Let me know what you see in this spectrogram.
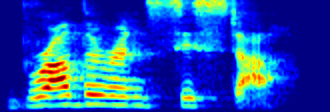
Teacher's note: the R becomes a linking R. We link it to and or n.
